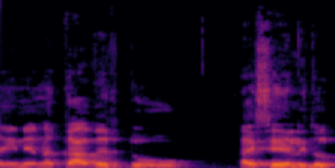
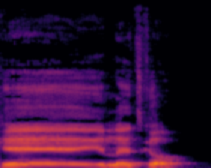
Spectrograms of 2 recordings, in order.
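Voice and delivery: mock-apathetic weird little voice. Imitating a TikTok sound, in a mock-apathetic weird little voice. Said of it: "μια πολύ περίεργη φωνούλα που απλά λέει με πλήρη απάθεια".

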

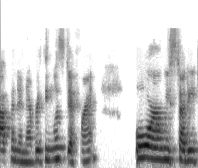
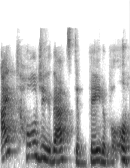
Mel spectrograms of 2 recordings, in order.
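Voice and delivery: acted-out blunt, sassy, straightforward tone. Retelling a passenger's answer to a question: imitating a sassy retort. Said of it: "real straightforward, like, real s-, real sassy".

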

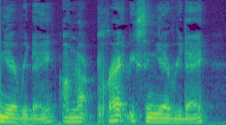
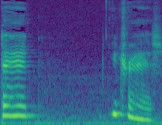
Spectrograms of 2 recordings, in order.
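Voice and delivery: put-on very high little-girl child's voice; 8 dB quieter than usual. Quoting his daughter's remark in her voice: imitated child's voice. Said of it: "Just like that, in her voice".

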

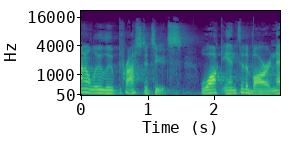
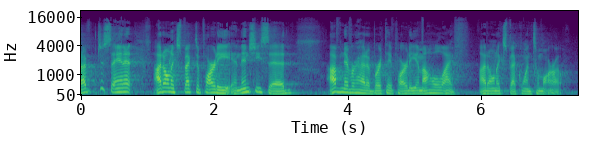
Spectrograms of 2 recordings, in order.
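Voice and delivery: ordinary delivery

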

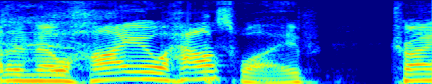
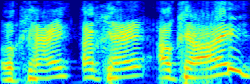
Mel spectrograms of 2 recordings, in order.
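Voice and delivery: put-on Valley Girl speech, high-pitched; 8 semitones higher than usual. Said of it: "Your crutch is a Valley Girl".

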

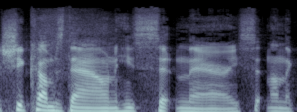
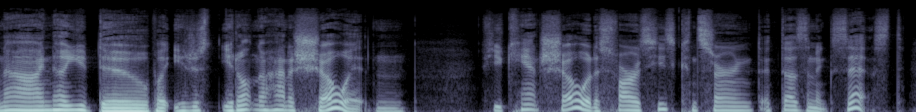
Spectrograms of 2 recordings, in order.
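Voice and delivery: acted uneasy, on-edge, pitched-up voice; 5 semitones higher than usual. Retelling a movie scene, the woman's answer: imitating a nervous character.

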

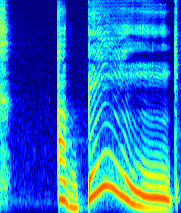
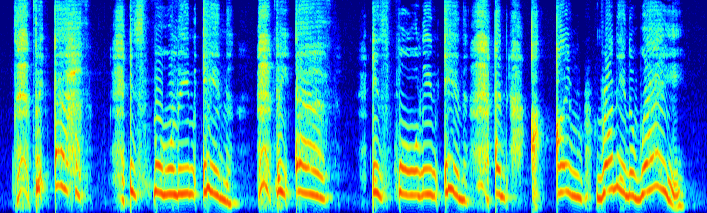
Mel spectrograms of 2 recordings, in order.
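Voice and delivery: high, gasping, frightened little rabbit voice; 8 semitones higher than usual. Narrator reads the timid little rabbit answering the second rabbit, gasping. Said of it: "there lived a very timid little rabbit who was always trembling for fear that something terrible was going to happen to him".

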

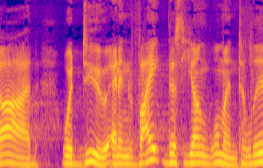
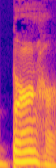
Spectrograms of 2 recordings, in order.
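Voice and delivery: usual speaking voice

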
